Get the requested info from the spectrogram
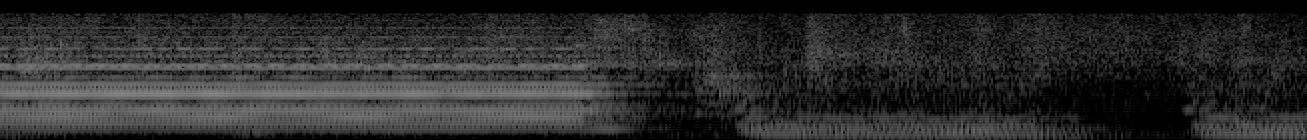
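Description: Church organ playing a prelude in slow, held chords. A long steady chord gives way a little after halfway to a lower, fuller chord, which fades out near the end.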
